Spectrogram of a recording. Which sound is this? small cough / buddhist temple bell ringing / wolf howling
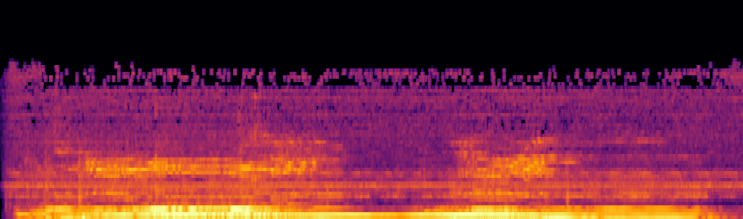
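wolf howling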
